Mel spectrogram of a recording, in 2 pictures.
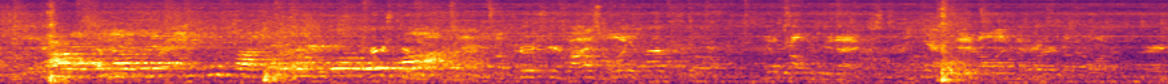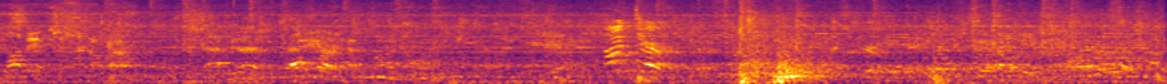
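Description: Indistinct chatter of several people, echoing in a large indoor hall, with a few sharp knocks and thuds scattered through it, the loudest about seven seconds in.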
